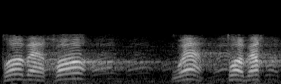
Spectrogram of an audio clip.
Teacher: حاذر أن تفخم الباء لأنها واقعة بين حرفين مفخمين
